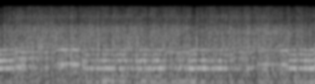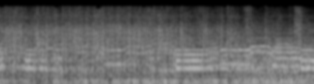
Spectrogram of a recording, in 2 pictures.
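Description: Traditional temple-procession music: a shrill reed-horn melody moving in held, stepping notes, over a steady hiss and a low steady hum.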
